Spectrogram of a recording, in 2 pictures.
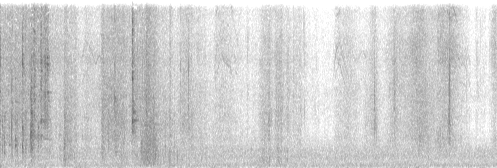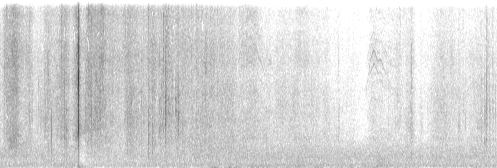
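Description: Branches rustle and scrape as they are pulled.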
